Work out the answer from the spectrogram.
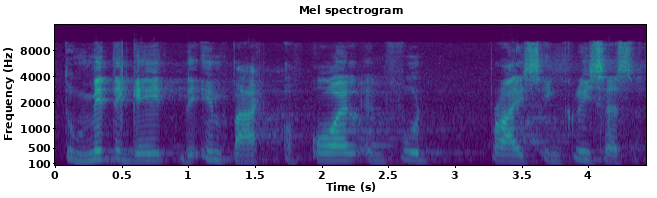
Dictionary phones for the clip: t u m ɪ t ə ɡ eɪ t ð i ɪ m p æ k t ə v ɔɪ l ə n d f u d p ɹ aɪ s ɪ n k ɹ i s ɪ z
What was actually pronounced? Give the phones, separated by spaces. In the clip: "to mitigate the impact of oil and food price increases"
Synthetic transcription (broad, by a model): t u m ɪ t ə ɡ eɪ t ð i ɪ m p æ k t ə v ɔɪ l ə n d f u d p ɹ aɪ s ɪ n k ɹ i s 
